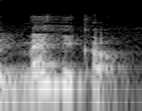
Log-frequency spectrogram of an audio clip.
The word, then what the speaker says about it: México: This is even true when we use an endonym like Mexico, whereas an average Spanish speaker would say México.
